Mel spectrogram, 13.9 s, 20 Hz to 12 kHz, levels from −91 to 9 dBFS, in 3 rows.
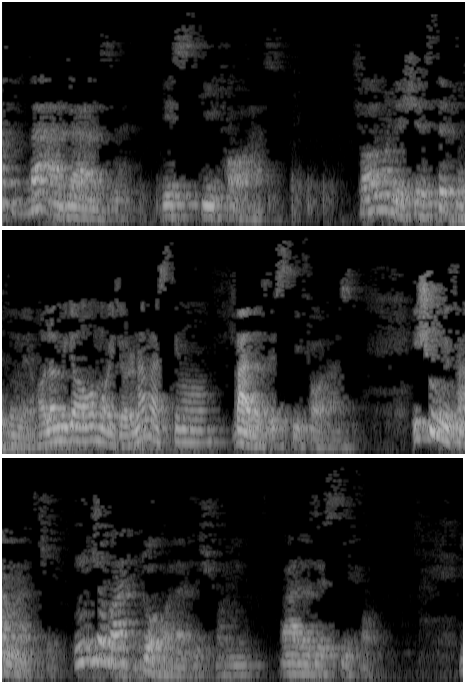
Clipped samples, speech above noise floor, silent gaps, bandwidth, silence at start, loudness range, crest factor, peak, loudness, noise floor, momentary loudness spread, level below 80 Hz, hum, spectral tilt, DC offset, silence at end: under 0.1%; 38 dB; none; 10.5 kHz; 0 s; 7 LU; 24 dB; -8 dBFS; -31 LUFS; -68 dBFS; 20 LU; -60 dBFS; none; -6 dB/octave; under 0.1%; 0 s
